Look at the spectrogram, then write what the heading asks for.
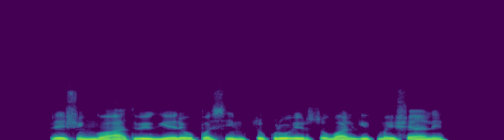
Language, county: Lithuanian, Telšiai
